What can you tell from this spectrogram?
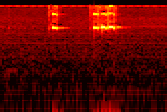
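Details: Pine cricket (Matsumushi) song: a single sharp high chirp, then after a short pause a quick run of three bright pulsed notes, in silent surroundings.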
